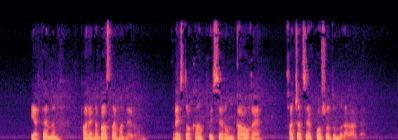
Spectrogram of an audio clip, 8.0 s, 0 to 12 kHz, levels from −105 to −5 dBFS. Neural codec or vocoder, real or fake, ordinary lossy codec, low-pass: none; real; MP3, 96 kbps; 9.9 kHz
